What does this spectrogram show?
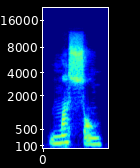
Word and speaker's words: maçon: A palavra é a mesma, a pronúncia é diferente. M-A-S-O-N. Em inglês a pronúncia é mason, mas em francês a pronúncia é maçon.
